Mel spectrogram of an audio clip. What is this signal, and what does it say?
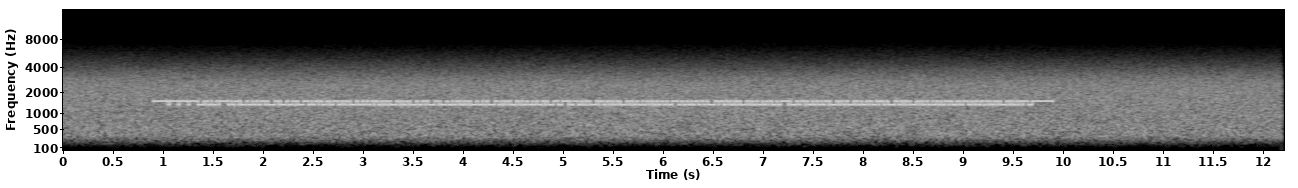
RTTY (75 baud, 170 Hz shift), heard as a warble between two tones, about 1440 Hz centre, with radio static. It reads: LE CTENOLABRE PRESENTE DE TRES NOMBREUSES SIMILITUDES AVEC LES AUTRES LABRIDES.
